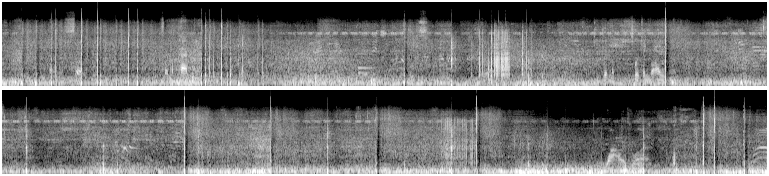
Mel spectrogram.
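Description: Aerial fireworks display: shells bursting in a rapid, irregular string of bangs and crackles over a continuous low rumble. The booming grows heavier near the end.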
